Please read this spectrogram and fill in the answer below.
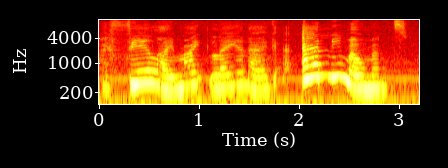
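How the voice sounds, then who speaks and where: In a put-on character voice, a woman speaks high for a woman at a fairly slow pace, with clear background noise. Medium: read story.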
